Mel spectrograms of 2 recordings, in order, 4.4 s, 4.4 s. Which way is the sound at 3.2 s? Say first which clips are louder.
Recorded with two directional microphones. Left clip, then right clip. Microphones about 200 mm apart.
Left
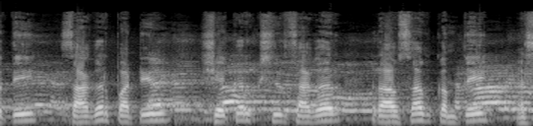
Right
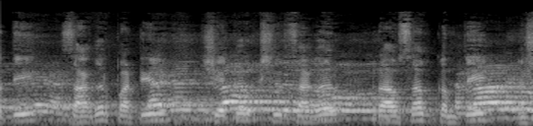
Left 9 dB; 45° left (ahead or behind).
